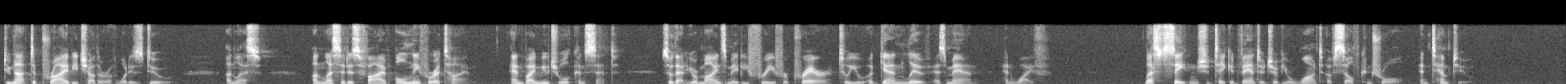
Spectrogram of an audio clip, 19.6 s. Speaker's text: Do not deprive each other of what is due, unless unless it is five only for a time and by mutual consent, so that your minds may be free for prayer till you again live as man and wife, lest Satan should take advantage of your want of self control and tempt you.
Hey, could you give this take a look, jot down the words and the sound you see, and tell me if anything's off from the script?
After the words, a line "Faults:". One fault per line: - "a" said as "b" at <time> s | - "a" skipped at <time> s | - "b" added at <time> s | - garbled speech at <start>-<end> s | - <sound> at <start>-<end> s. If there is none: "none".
Do not deprive each other of what is due, unless unless it is five only for a time and by mutual consent, so that your minds may be free for prayer till you again live as man and wife, lest Satan should take advantage of your want of self control and tempt you.
Faults:
none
